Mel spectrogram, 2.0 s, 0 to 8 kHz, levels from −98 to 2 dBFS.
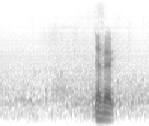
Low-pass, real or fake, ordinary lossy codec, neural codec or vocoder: none; fake; none; codec, 16 kHz, 1 kbps, X-Codec, HuBERT features, trained on general audio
